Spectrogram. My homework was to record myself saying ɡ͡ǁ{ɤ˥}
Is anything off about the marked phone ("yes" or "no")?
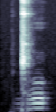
yes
